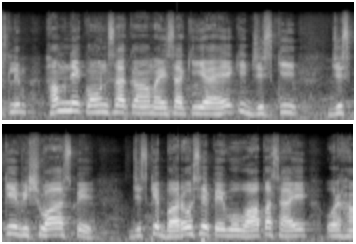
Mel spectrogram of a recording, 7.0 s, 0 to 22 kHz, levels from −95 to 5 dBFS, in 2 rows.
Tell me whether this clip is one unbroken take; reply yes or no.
yes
